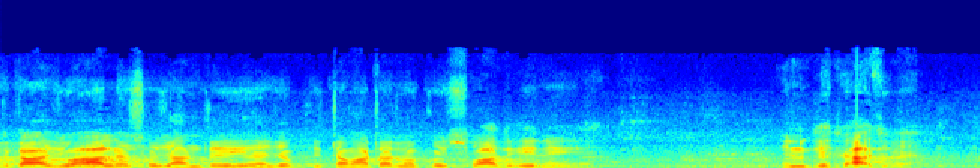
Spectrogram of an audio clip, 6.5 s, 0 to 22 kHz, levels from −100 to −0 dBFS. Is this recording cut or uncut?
uncut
